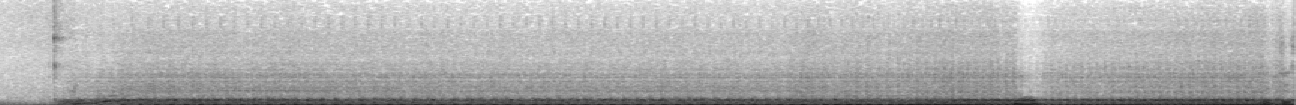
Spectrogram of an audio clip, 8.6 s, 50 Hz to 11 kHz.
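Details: 2005 Honda Metropolitan scooter that would not start, after its bad fuel pump and fuel filter were replaced: it cranks, catches within a second and settles into a steady, even putter of about four beats a second. Normal start and idle.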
